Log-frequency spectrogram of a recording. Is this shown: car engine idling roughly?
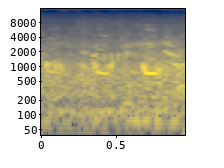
no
